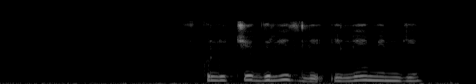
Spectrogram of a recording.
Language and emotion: Russian, neutral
